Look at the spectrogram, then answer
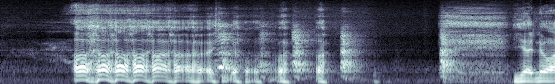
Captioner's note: laughs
